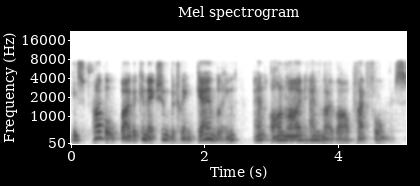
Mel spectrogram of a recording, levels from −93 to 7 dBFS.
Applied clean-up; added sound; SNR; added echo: neural mask model DeepFilterNet 3.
